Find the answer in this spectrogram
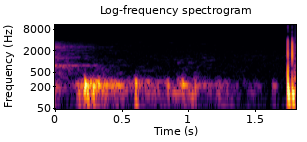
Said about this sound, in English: it's been way too long since I've cracked my neck for you with this effect on it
